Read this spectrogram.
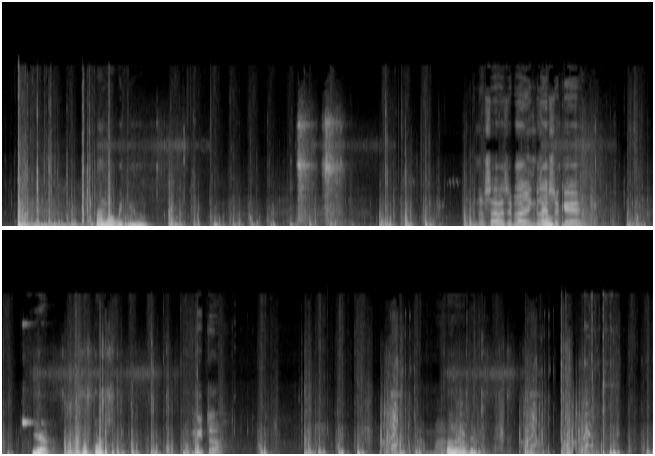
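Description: Footsteps run over dry ground.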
